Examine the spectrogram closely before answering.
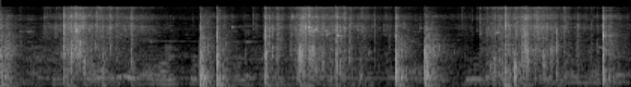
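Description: A sledgehammer pounds a brick wall.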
